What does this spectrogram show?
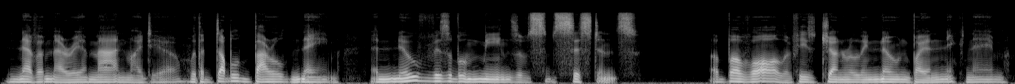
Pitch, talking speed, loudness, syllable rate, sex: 115 Hz, 155 wpm, -20 LUFS, 4.8 syllables/s, female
